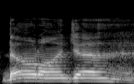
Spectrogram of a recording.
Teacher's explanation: الصوتية في منطقة أقصى الحلق، لأن التاء المربوطة سنقف عليها بها، فيجري فيها الصوت والنفس، فلازم نسمع الهزة، هزة الهاء درجة بهذه الطريقة. طبعا إذا استمريت راح يكون عندي تنوين فتح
